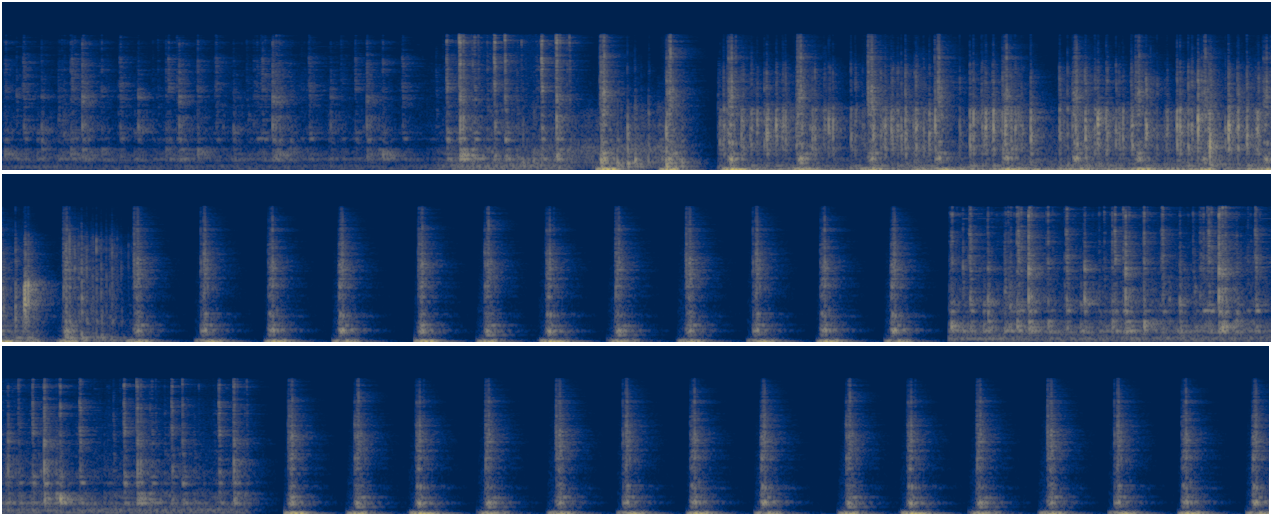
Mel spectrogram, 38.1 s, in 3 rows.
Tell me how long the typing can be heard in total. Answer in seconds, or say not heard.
9 s.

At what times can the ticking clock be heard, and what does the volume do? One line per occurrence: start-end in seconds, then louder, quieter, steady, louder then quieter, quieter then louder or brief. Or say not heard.
0.0-38.0 steady.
